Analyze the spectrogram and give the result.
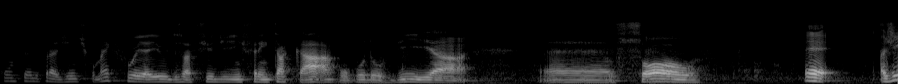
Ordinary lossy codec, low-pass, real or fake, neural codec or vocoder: none; 7.2 kHz; fake; vocoder, 44.1 kHz, 128 mel bands every 256 samples, BigVGAN v2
